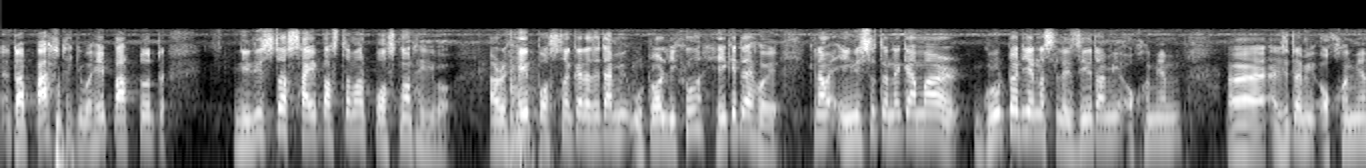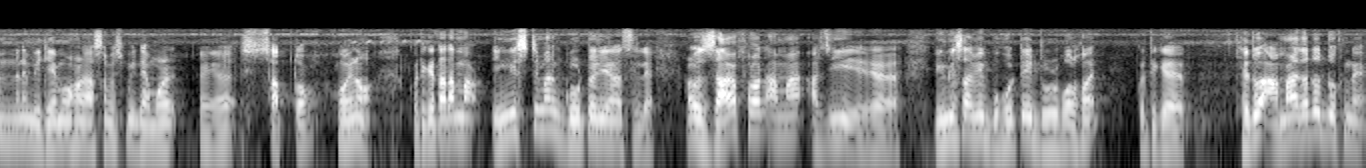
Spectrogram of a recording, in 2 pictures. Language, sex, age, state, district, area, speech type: Assamese, male, 45-60, Assam, Darrang, rural, spontaneous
